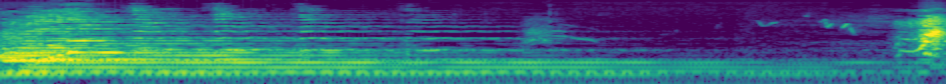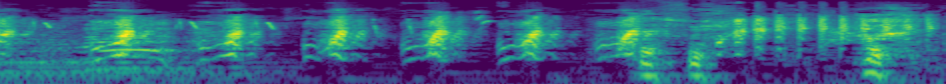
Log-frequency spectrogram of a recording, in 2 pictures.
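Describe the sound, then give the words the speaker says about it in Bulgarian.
Frogs croak in a quick series of rasping bursts, roughly eight or nine evenly spaced calls, after a long, low, steady humming tone fades out. “Не. Това са жаби, но скоро ще чуем и Славия.”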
